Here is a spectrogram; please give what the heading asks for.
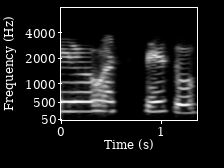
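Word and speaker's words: يُوَسْوِسُ: Allazi yuwaswis Allazi yuwaswisu fi sudurin nas. Ya, yuwaswisu, Nek, pengucapannya dia lebih banyak ya, suaranya tajam.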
